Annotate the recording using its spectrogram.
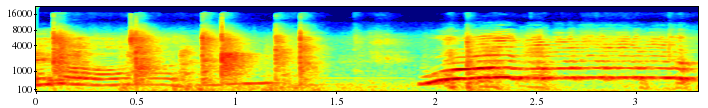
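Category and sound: crowd, applause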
